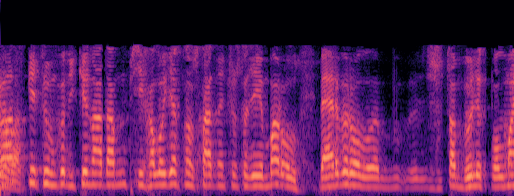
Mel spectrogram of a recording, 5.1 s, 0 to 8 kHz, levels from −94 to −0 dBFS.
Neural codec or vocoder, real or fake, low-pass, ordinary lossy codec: none; real; 7.2 kHz; AAC, 16 kbps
